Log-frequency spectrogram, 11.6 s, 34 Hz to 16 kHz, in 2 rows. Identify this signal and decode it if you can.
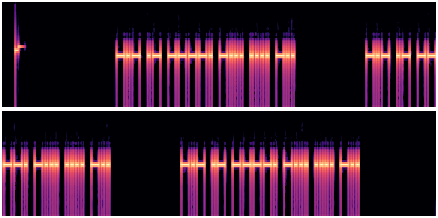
Morse code, heard as a keyed tone, about 34 wpm, 700 Hz. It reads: KA9BHD KA9BHD KA9BHD
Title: Call Signs Repeated 2x - 35wpm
